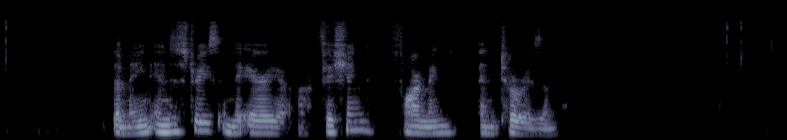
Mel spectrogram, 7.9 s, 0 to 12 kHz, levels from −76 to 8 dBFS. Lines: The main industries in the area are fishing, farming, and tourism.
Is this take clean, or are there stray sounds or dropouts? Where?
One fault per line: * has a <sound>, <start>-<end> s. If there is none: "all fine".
all fine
